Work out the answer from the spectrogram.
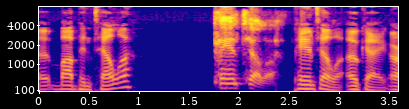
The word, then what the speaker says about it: Pantella: name right Bob pantella pantella pantella okay all right so when I it's like P it's like panta but instead of an R it's two L's oh awesome oh that's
